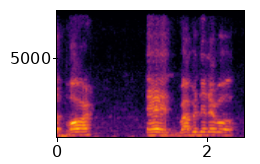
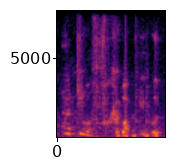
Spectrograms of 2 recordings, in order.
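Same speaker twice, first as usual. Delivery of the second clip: hushed menace; 5 semitones higher, 9 dB quieter than usual. Retold or imitated. Gangster quote, voiceless.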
